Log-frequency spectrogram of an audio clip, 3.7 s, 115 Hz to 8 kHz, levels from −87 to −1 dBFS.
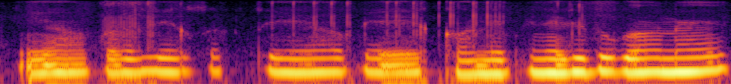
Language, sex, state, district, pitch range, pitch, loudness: Hindi, female, Uttar Pradesh, Saharanpur, 190-215 Hz, 210 Hz, -12 LUFS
